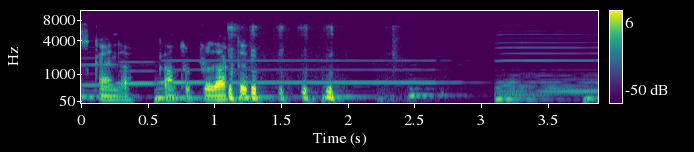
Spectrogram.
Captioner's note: sniggering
